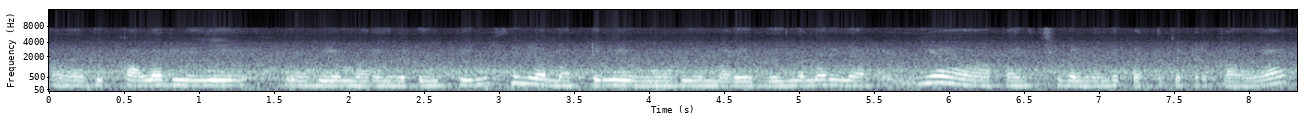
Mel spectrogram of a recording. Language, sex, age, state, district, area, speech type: Tamil, female, 30-45, Tamil Nadu, Perambalur, rural, spontaneous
